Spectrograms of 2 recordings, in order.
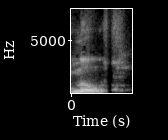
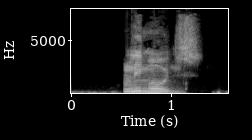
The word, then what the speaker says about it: Limoges: CSP Limoges. Limoges.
